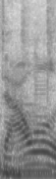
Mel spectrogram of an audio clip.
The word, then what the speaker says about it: Dowell: i'm joined today with is it a dowel is that how you pronounce it correct perfect yeah victory and i'm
